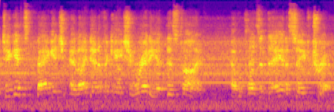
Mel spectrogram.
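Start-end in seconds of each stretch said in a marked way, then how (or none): none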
